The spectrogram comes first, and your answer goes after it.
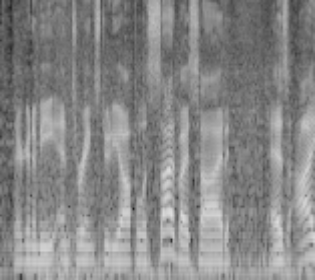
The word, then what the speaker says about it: Studiopolis: I feel like a lot of people say Studiopolis, but if you'll recall, in Sonic Adventure, there's a level that takes place in a casino-like setting that is spelled in a similar way. So here we've got Studio and Opolis, a suffix that has been used in a few zones in the Sonic franchise.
